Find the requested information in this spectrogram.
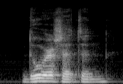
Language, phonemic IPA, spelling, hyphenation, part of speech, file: Dutch, /ˈdoːrˌzɛtə(n)/, doorzetten, door‧zet‧ten, verb, Nl-doorzetten.ogg
- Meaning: 1. to persevere, pull through 2. to persist 3. to continue, to push on with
